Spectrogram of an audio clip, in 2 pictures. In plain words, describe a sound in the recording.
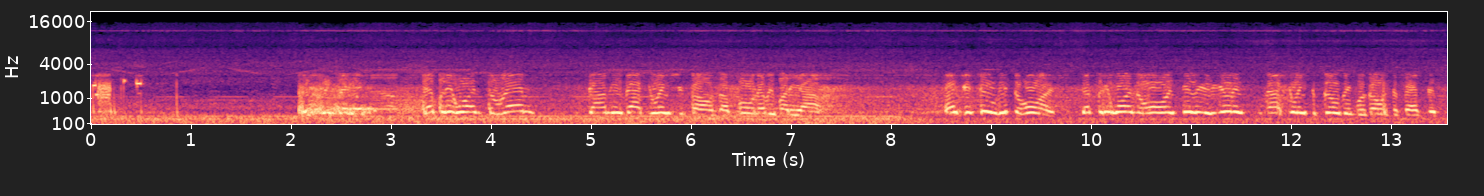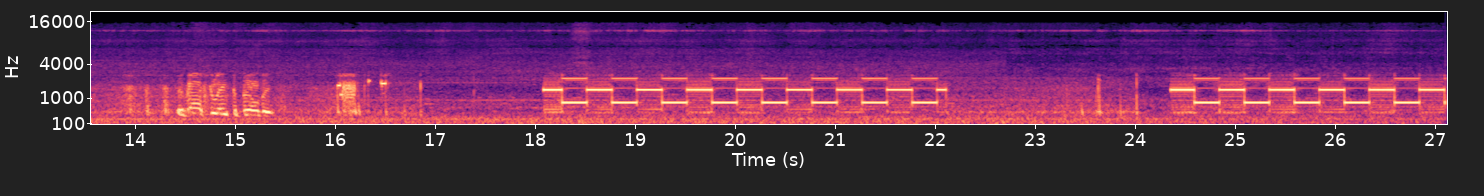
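A fire engine's motor idles with a steady low rumble.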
